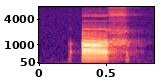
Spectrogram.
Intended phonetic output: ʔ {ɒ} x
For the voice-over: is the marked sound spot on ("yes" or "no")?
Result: yes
